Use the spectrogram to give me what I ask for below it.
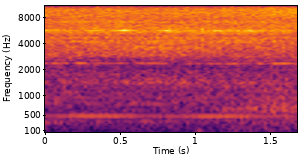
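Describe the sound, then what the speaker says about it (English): A Hoover vacuum cleaner pushed into a plug hole in a pipe, giving a continuous loud whirring roar with a steady tonal whine and no break across the short stretch. "he just gets a Hoover and he's trying to stick the Hoover in the plug"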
